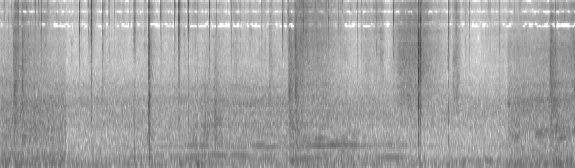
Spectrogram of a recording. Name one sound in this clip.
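A wood fire crackles and roars.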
